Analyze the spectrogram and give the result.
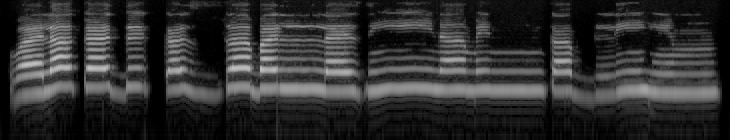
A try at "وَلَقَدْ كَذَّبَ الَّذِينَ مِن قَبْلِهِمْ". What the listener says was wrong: وَلَقَدْ، قاف کو موٹا کریے. من نہیں ہوگا یہ، میوں قبلہم. ایک دفعہ دوبارہ، میوں قبلہم.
